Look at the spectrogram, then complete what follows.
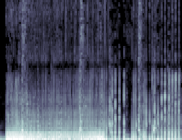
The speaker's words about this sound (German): Beim nächsten Mal geht es bei uns um die Frage, warum wir pupsen.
